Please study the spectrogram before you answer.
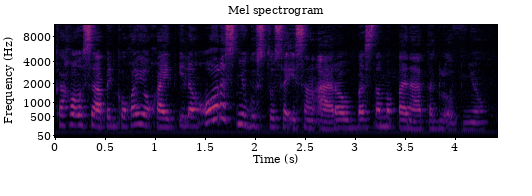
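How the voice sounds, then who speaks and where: A woman playing an earnest young provincial student and affectionate daughter in an amateur radio drama, reassuring and gently teasing. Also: fairly high pitch, fast, lightly acted.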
